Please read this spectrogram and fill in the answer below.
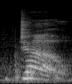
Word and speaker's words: dough: over here we have dough now I know that looks like do but it's not it is dough because it is a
